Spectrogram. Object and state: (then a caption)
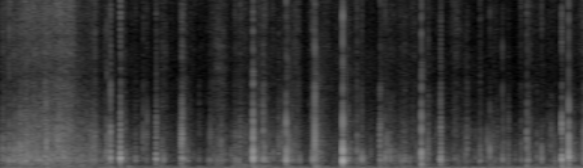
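Leather jacket. Fingertips and long nails scratch and tap the chest panels of a worn leather jacket, black on the left side and red on the right. A soft, breathy rustle of scratching opens the clip, then gives way to an uneven run of short, dry taps and crinkles with a bright edge and no ring, over a faint low hum.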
